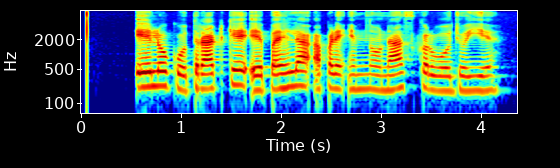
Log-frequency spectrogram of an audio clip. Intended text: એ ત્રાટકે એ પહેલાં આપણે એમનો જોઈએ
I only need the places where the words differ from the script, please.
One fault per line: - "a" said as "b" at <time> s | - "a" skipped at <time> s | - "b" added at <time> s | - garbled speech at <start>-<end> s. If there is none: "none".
- "લોકો" added at 0.7 s
- "નાશ કરવો" added at 3.0 s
